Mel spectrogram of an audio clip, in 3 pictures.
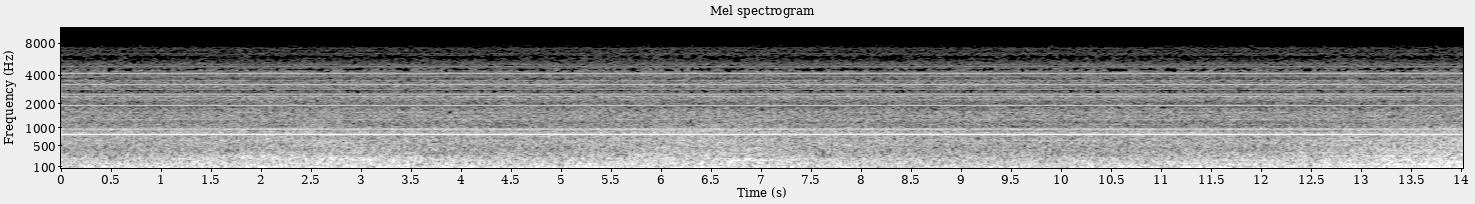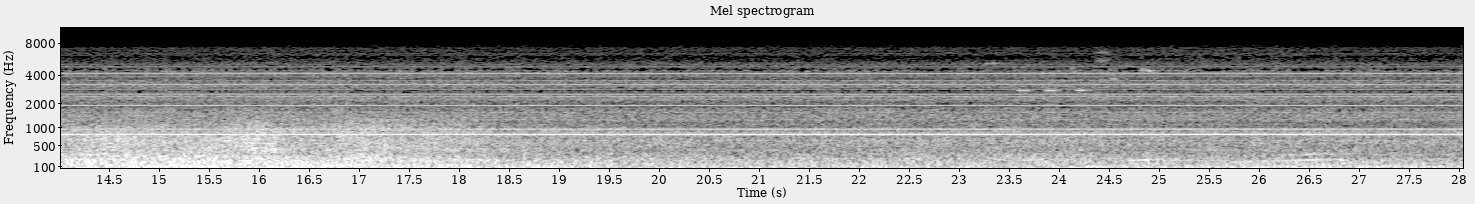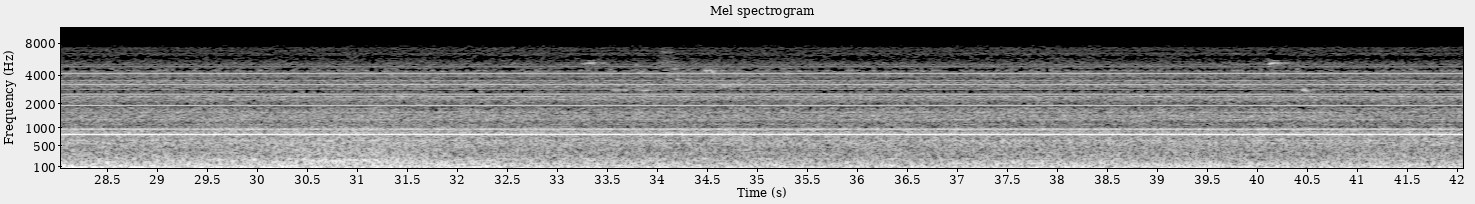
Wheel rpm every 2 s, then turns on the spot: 0, 0, 0, 0, 0, 0, 0, 0, 0, 0, 0, 0, 0, 0, 0, 0, 0, 0, 0, 0, 0.
none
